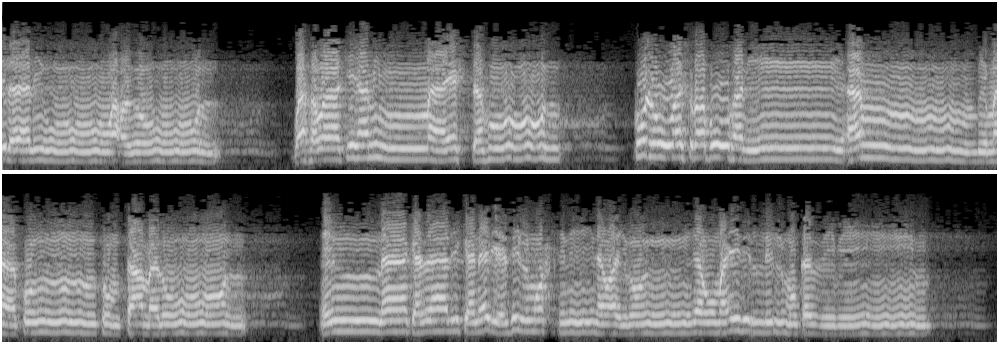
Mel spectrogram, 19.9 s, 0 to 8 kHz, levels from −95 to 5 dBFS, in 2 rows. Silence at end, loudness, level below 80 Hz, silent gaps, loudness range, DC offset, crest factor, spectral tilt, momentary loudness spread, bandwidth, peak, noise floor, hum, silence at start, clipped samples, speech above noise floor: 0.65 s; -14 LUFS; -68 dBFS; none; 3 LU; under 0.1%; 14 dB; -10 dB/octave; 8 LU; 5.4 kHz; 0 dBFS; -46 dBFS; none; 0 s; under 0.1%; 31 dB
